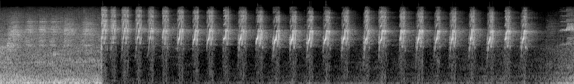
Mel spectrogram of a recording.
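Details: Grey-cheeked bulbul giving its kasaran, a rough harsh vocal used as tutor material: a fast series of raspy, buzzy broadband notes, about three per second, after a second of faint background hiss.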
